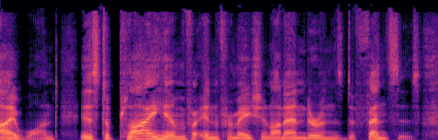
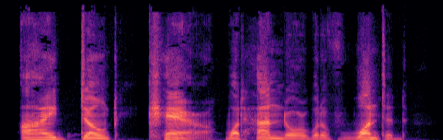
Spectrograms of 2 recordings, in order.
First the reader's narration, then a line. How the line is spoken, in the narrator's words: snarled Datar Ermion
